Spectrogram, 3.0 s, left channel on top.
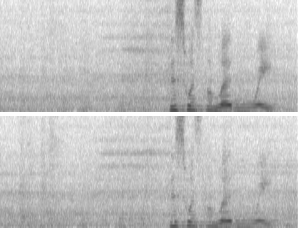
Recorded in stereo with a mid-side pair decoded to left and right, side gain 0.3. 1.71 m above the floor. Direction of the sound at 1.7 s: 50° left.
